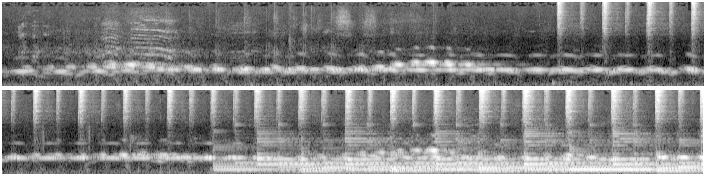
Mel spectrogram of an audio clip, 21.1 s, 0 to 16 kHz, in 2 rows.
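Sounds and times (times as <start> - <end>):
wavering instrumental drone: 6.9 - 21.0.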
